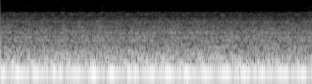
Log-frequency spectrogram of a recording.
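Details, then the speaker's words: Kenmore direct drive top-load washer at full speed on spin cycle; smooth steady low hum, no thumping or wobble, hardly any vibration; normal spin. "all right we're at full speed on the spin cycle now what I'm gonna do is lift this lid up and show you that everything's spinning nice and fast"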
